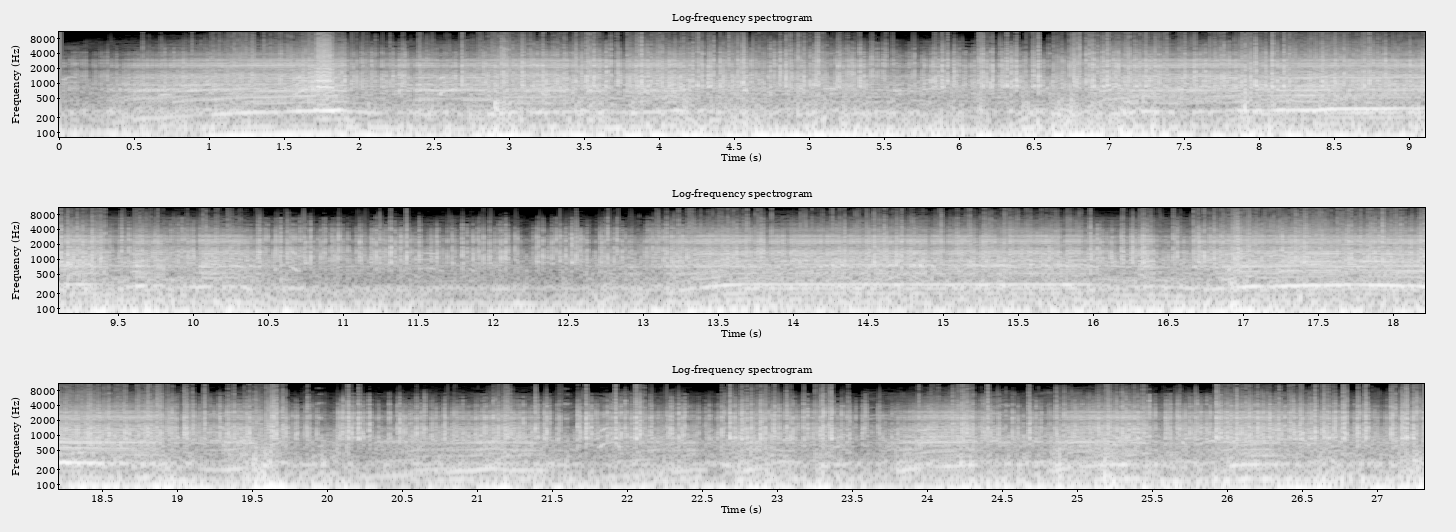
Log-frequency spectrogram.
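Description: Off-road car's engine heard from inside its roll-caged cabin, revving up and down repeatedly as it is driven, with frequent knocks and rattles throughout.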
